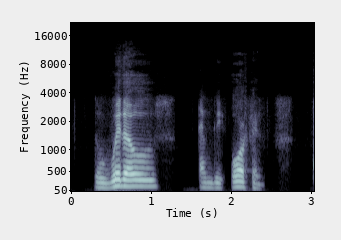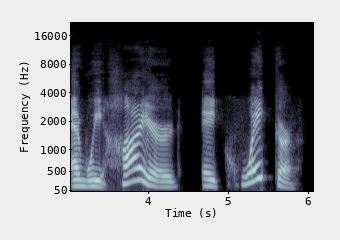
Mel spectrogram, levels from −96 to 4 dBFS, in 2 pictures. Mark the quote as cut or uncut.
uncut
